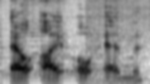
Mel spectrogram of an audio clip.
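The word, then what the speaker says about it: Lyon: I love how she says she writes it like l i o n.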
